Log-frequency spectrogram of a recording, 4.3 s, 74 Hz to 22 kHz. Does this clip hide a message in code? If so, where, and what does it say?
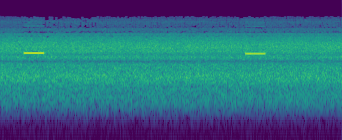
Yes: Quindar tones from 0.3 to 3.3 s, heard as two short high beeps, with radio hiss and room echo.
